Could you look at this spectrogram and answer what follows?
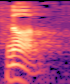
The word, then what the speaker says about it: Nantes: Finally, the Edict of Nantes, N-A-N-T-E-S. How's my French? I don't think that's the way it should be pronounced in French. Can somebody tell me how it should be? – One syllable. – Nantes? None. All right. Thank you. Thank you. N-A-N-T-E-S.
